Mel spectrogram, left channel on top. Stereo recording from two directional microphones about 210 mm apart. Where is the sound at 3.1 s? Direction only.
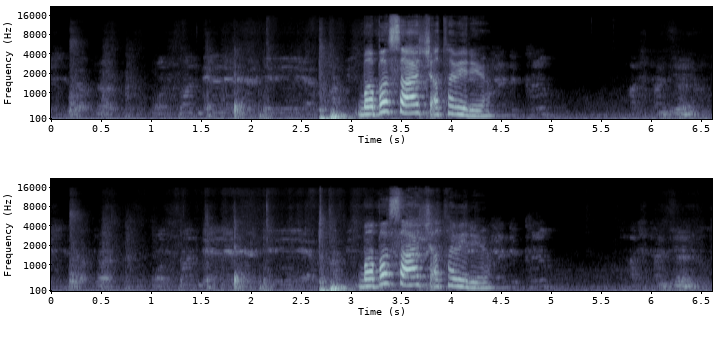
55° left (ahead or behind).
